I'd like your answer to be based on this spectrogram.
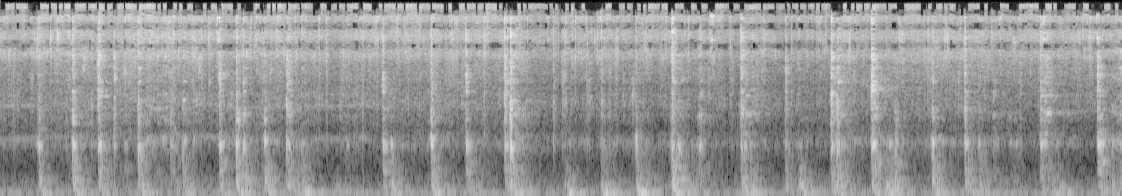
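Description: Curry leaves, green chillies and crushed garlic fry and sputter in hot oil for a Telugu rasam tempering, with steady close sizzling and irregular crackling pops and stirring scrapes throughout.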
